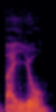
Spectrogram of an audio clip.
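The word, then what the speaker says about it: Baillod: You know, we're talking before starting how to pronounce that brand name. Uh one of the main reason I didn't call it Bayo B A1 B A I L L O D.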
